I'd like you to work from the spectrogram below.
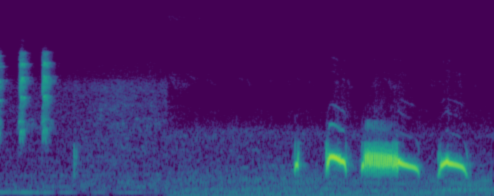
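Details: Decoy call of a spotted dove. A few faint high chirps come first, then after a quiet gap one coo phrase: a sharp pip, a bowed coo, a long buzzy rolling note and a falling last coo.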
